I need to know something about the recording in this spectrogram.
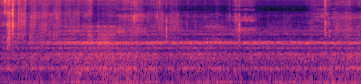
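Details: Diesel heater after repair with new plugs, wiring, fuel line, fuel filter and fuel pump, recorded at the exhaust muffler: low steady hum with a faint even tone and soft rush, no popping or chuffing; runs quiet and smooth.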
